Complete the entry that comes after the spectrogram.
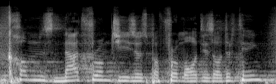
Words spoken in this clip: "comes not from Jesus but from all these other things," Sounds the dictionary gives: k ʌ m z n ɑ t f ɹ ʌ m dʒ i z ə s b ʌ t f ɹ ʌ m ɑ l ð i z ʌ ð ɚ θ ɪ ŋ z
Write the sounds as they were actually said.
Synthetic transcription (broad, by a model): k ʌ m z n ɑ t f ɹ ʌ m dʒ i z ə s b ʌ t f ɹ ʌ m ɑ l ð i s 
